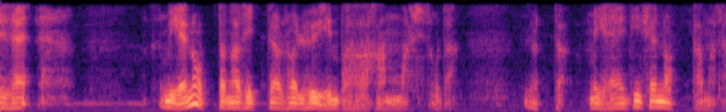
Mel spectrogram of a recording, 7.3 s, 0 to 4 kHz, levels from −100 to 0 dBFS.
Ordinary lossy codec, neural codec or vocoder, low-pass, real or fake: none; none; 3.6 kHz; real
